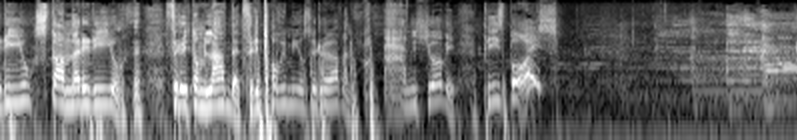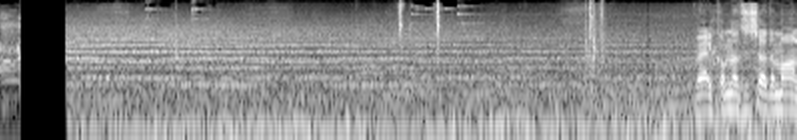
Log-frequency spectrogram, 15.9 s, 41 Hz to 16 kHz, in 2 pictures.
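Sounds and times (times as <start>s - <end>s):
speech: 0.0s - 5.6s, 14.9s - 15.9s
dense city street noise: 8.6s - 15.9s
fire engine sirens wailing on a city street: 8.6s - 15.9s.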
